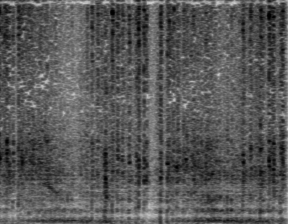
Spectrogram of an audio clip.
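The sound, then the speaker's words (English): A powerboat engine revs steadily and loudly throughout, a rough, throaty roar with a few brief surges and clattery bursts, with no voices. “It's a powerboat.”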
